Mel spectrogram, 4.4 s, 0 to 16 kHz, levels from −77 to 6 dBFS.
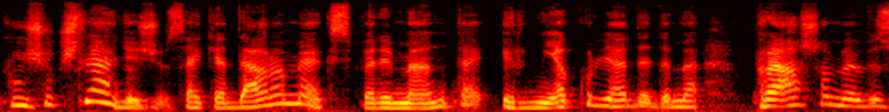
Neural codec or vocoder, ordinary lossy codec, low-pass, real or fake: vocoder, 44.1 kHz, 128 mel bands, Pupu-Vocoder; MP3, 96 kbps; 14.4 kHz; fake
